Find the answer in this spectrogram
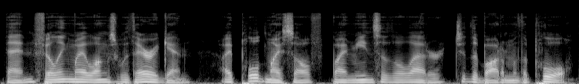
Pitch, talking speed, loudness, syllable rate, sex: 100 Hz, 220 wpm, -16 LUFS, 5.2 syllables/s, male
